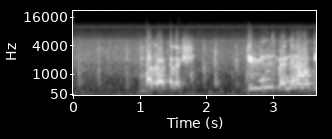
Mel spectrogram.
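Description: A man speaks loudly with animation, close by.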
